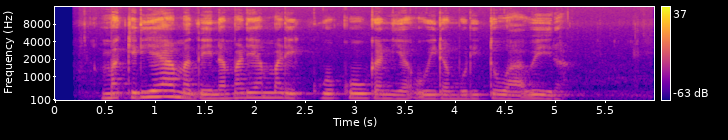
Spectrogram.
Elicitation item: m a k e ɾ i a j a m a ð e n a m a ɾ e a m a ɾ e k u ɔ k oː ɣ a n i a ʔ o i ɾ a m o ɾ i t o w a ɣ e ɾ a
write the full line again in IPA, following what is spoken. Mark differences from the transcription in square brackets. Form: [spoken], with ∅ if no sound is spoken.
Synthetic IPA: m a k e ɾ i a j a m a ð e n a m a ɾ e a m a ɾ e k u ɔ k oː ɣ a n i a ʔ o i ɾ a m o ɾ i t o w a [w] e ɾ a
